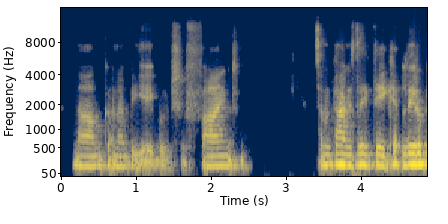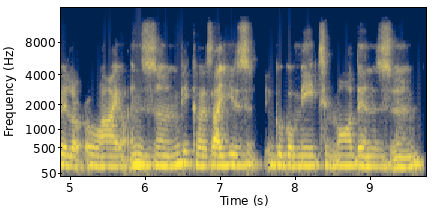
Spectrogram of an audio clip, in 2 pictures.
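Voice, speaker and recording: Audible room echo around a woman's somewhat breathy voice. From Brazil. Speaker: career coach. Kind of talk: online masterclass. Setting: video call.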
